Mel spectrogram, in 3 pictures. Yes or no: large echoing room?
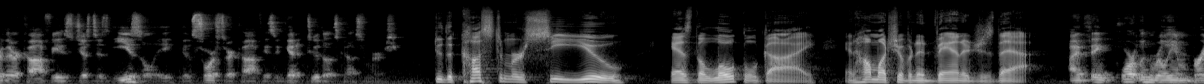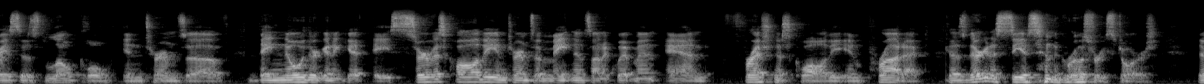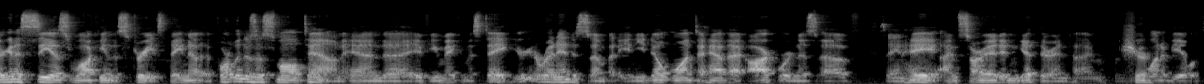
no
